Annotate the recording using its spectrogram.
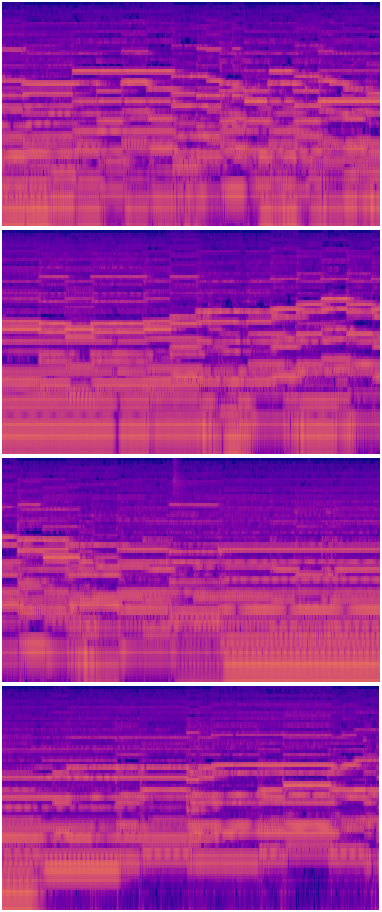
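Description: Organ playing a Baroque-style prelude for full organ: held chords and moving lines over sustained bass notes. A long low bass note is held for about four seconds past the middle, and the bass drops out near the end while the upper parts carry on.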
